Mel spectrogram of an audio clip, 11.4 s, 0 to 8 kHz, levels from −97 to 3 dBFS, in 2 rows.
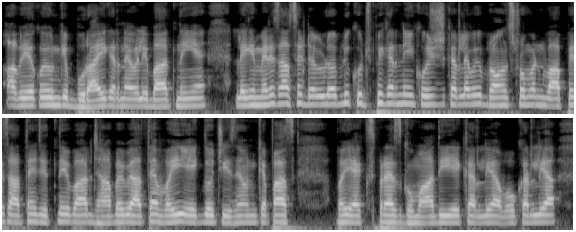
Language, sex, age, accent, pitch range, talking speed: Hindi, male, 20-39, native, 145-180 Hz, 270 wpm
